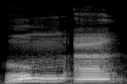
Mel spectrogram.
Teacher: dibaca idhar syafawi mim sukun bertemu dengan hamzah dibaca jelas.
